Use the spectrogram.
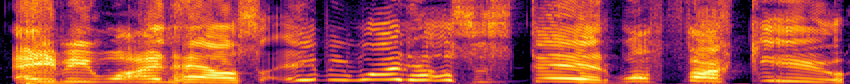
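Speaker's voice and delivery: very high, loud mock shouting; imitating yell. Quoting Cena's rant at the guy, loud mock yell. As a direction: yell the names back in his voice. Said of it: "He just keeps going".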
